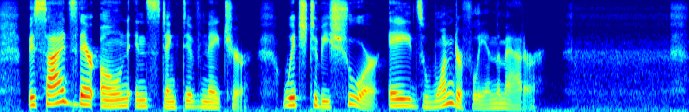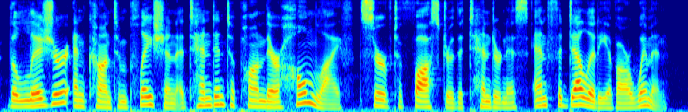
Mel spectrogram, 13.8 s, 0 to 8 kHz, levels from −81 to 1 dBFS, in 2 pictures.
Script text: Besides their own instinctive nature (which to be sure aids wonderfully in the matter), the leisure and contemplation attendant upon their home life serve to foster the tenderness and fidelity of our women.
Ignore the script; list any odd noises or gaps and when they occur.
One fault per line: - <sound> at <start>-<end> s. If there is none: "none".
none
